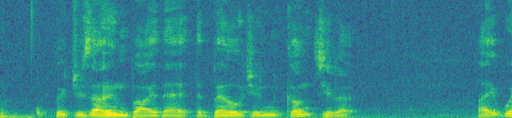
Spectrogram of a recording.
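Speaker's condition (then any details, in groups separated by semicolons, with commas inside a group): Traumatic brain injury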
